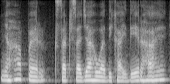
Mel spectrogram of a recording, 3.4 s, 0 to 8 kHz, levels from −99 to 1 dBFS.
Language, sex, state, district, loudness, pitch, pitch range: Hindi, male, Jharkhand, Ranchi, -16 LUFS, 145 Hz, 140-150 Hz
